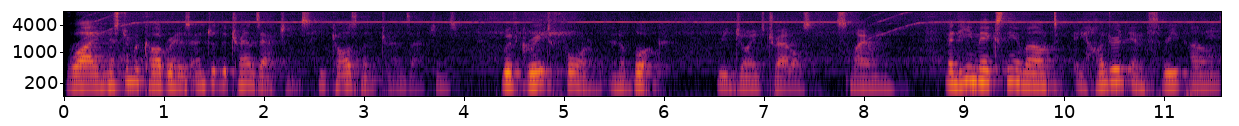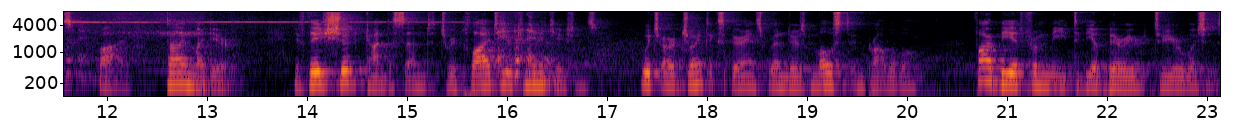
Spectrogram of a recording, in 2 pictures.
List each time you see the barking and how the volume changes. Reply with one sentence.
You can't hear the barking here.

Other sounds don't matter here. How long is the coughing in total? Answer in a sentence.
The coughing can be heard for 2 seconds in total.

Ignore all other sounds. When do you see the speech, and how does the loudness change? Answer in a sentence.
The speech can be heard from 0.0 to 23.1 s, at a steady volume.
